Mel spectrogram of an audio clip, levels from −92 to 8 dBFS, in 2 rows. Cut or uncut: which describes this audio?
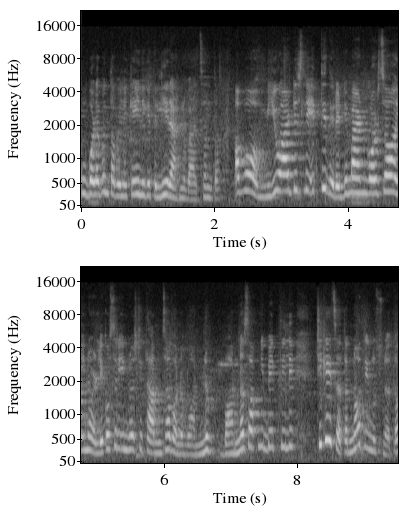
cut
